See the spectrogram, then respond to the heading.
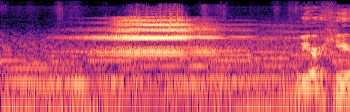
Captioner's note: electronic beeping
